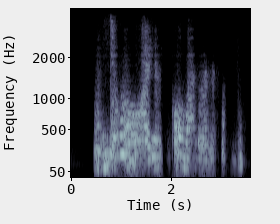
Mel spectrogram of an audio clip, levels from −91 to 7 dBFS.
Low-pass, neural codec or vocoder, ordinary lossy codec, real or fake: 3.6 kHz; codec, 44.1 kHz, 0.9 kbps, DAC; AAC, 32 kbps; fake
